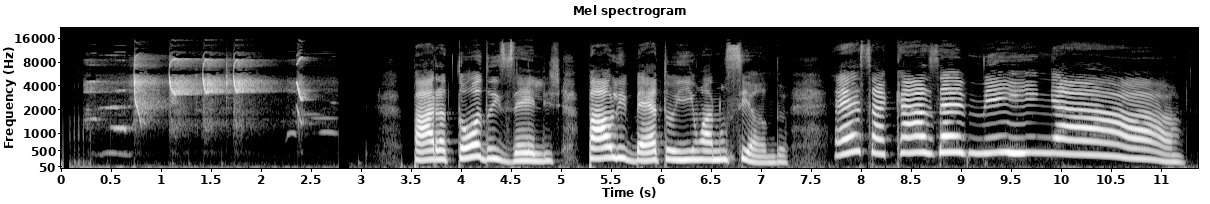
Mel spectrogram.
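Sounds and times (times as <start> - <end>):
birds chirping with bright high-pitched tweets and trill: 0.2 - 2.8
speech: 3.6 - 11.3.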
